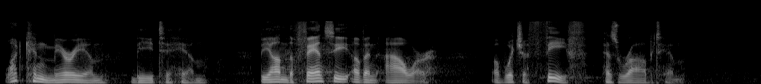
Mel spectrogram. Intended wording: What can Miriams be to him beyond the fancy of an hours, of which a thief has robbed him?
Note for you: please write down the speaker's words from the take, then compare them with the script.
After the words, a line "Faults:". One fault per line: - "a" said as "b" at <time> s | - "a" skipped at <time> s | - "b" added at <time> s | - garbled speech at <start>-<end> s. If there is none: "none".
What can Miriam be to him beyond the fancy of an hour, of which a thief has robbed him?
Faults:
- "Miriams" said as "Miriam" at 0.5 s
- "hours" said as "hour" at 3.9 s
